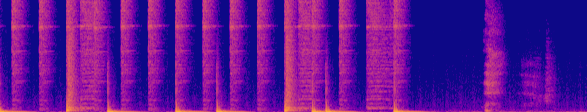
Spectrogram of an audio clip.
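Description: Programmed rock-and-metal drum groove from the Drum Monkey plugin playing back on a sampled drum kit: kick drum, snare and cymbal hits in a steady mid-tempo beat that stops about four seconds in.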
